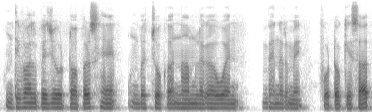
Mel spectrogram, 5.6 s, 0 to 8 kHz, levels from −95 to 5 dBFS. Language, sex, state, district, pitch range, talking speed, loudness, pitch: Maithili, male, Bihar, Supaul, 115-120 Hz, 160 wpm, -34 LUFS, 115 Hz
